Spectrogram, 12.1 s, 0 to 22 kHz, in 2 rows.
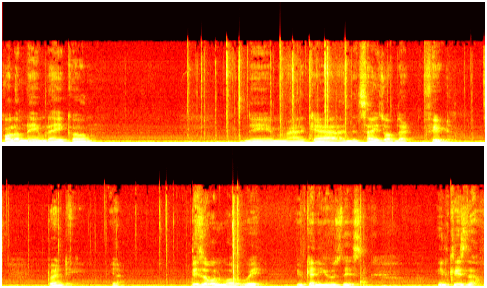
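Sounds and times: computer keyboard typing: 0:02.3 - 0:05.0, 0:05.6 - 0:09.1.

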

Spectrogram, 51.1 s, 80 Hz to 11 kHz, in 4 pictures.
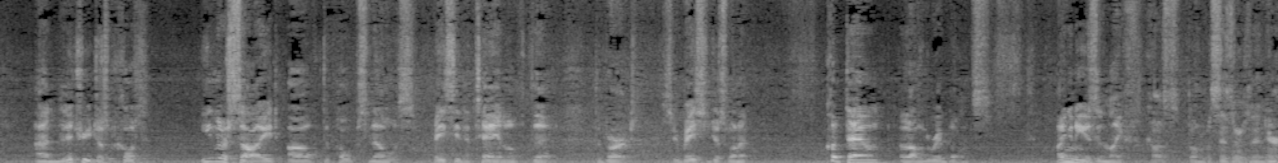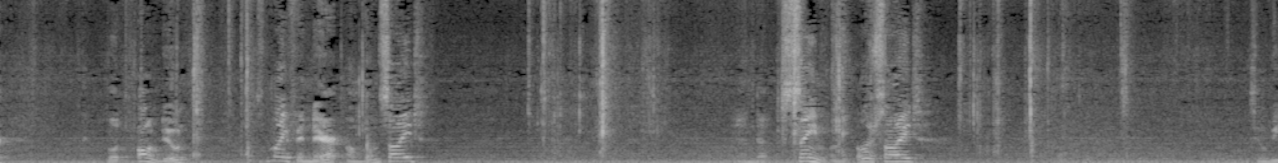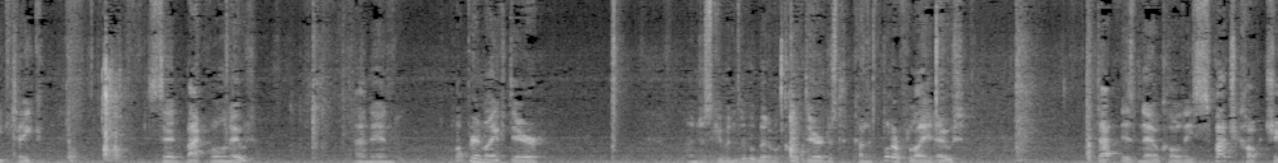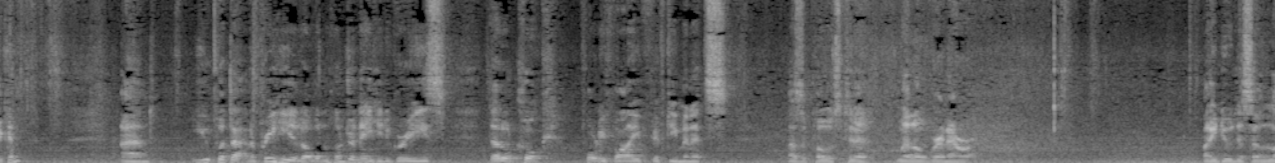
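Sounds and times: machinery hum: 0:00.0 - 0:51.0.

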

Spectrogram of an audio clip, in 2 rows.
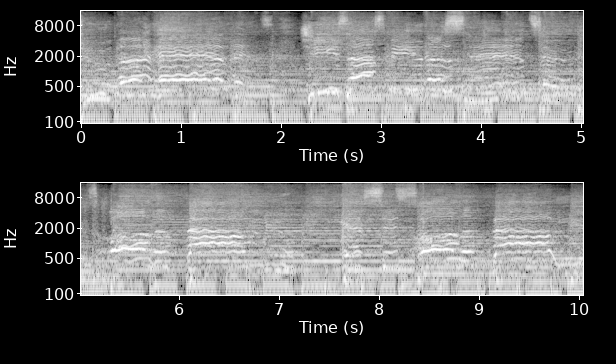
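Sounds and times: women singing into microphones: 0:00.0 - 0:10.0
worship band playing: 0:00.0 - 0:10.0.

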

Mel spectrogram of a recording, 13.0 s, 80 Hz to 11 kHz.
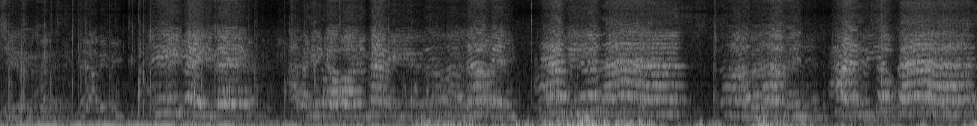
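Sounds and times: female voices singing as a choir: 0:00.0 - 0:00.8, 0:02.0 - 0:13.0.

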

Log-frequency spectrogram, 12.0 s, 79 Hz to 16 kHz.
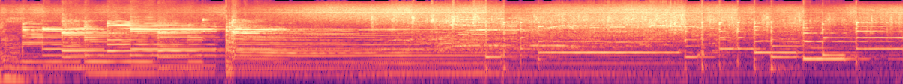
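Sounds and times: electric guitar notes: 0:00.0 - 0:12.0
live rock band playing: 0:00.0 - 0:12.0.

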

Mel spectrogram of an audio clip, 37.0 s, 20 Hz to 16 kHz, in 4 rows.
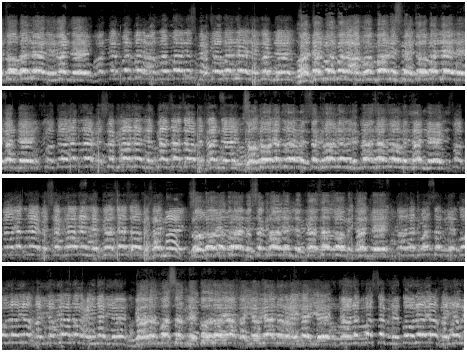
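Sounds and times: men chanting in unison: 0:00.0 - 0:37.0
short sharp beats: 0:19.2 - 0:22.4.

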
